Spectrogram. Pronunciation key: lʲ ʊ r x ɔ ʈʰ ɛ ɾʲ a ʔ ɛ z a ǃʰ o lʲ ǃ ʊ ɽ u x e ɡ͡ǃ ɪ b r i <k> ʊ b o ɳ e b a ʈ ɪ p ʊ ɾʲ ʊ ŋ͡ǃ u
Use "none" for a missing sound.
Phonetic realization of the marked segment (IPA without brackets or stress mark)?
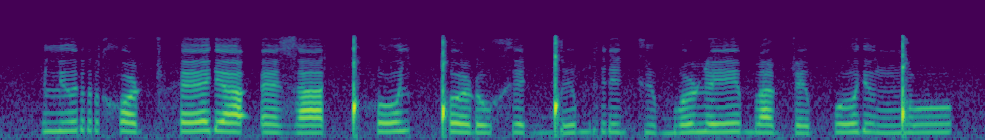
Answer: kʲ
